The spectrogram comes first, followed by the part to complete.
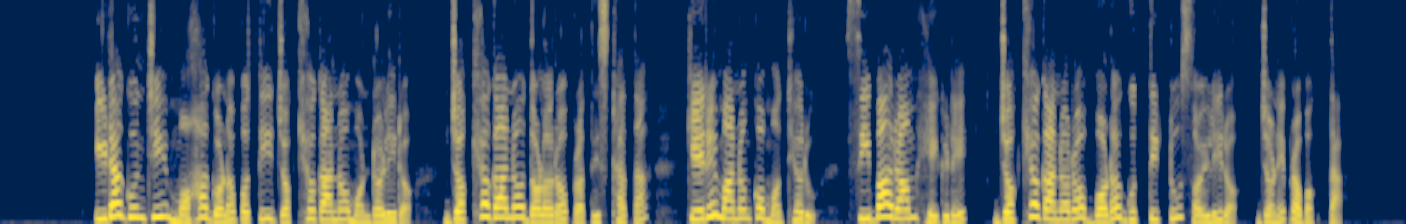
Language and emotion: Odia, neutral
